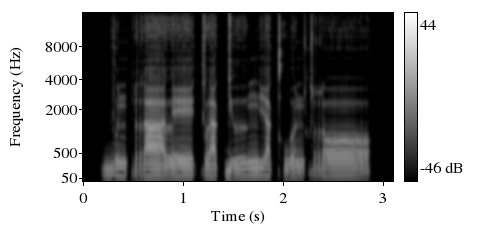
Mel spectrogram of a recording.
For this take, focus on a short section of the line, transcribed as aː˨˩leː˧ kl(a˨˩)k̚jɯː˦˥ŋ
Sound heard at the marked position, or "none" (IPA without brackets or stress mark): a˨˩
